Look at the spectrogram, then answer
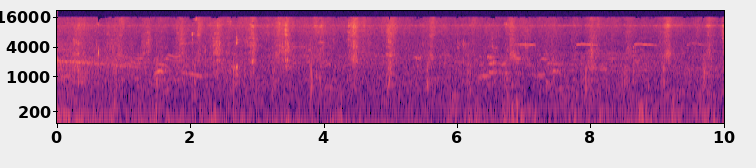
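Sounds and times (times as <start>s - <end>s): steady low rumble: 0.0s - 7.3s
footsteps on pavement: 0.0s - 10.0s.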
